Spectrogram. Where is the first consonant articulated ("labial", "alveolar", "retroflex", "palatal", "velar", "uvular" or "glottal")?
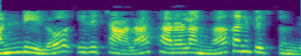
retroflex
